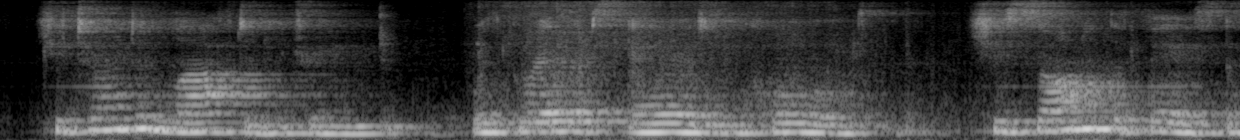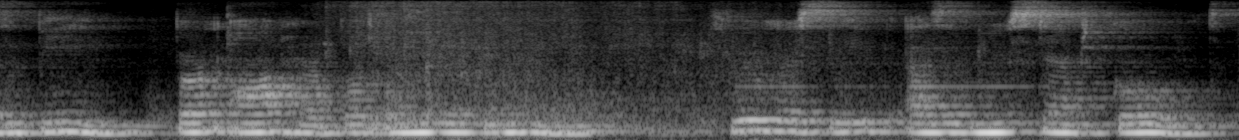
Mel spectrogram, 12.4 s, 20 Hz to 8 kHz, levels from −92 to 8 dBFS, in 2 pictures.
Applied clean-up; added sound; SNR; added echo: neural separator model SepFormer DNS4.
